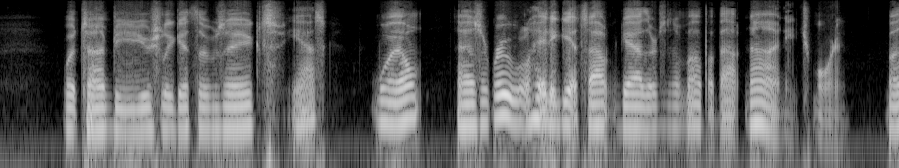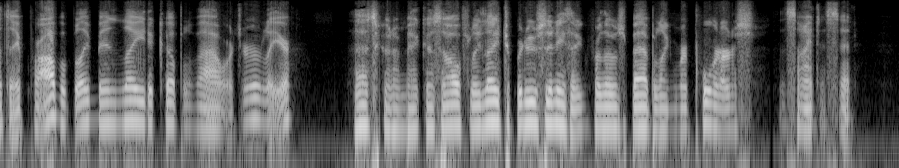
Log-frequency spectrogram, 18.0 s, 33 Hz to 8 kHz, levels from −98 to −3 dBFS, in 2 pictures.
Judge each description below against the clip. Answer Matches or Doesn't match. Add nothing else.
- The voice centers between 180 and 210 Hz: Doesn't match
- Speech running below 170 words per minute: Doesn't match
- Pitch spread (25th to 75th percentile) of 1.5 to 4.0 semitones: Matches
